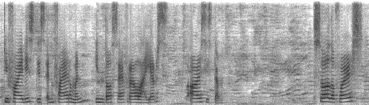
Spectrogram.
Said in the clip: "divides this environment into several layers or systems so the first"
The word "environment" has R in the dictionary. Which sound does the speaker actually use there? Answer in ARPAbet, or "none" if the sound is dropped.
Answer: none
